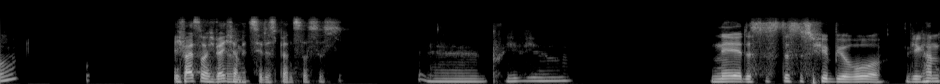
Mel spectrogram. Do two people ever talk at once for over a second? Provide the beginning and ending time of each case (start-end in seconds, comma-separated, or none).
none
